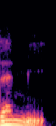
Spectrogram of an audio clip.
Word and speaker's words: amis: des ami, okay, and if you make the liaison, so the link between the two, you will get des amis, okay, des amis. So ami, remember, doesn't change. Even if you get to write the S, then you don't pronounce it, okay.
